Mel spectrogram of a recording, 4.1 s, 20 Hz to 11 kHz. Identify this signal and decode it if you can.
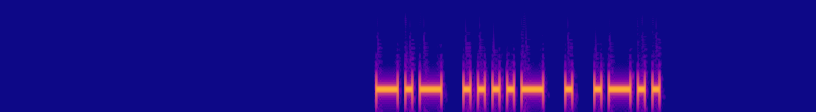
Morse code, heard as a keyed tone, about 30 wpm, 700 Hz. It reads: K4EL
